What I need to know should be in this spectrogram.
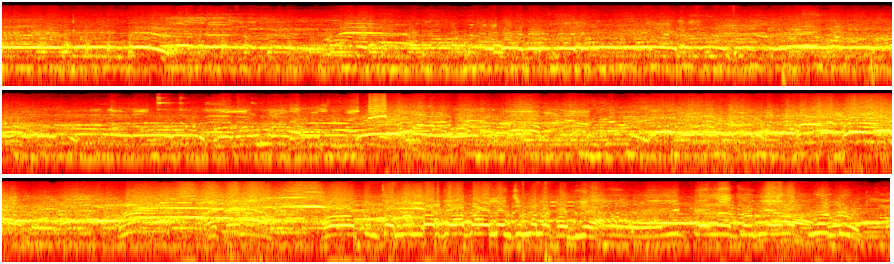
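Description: A large outdoor crowd of men and women chatters and shouts loudly.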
